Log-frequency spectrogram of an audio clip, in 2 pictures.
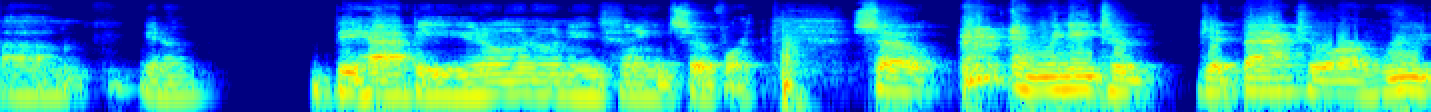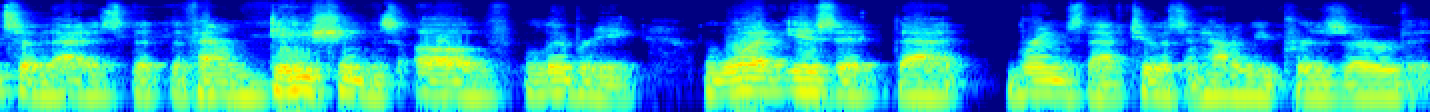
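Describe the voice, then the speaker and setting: Very deep and low, a man's somewhat breathy voice with an American accent moves at a fairly slow pace with fairly even intonation. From United States. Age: 70s. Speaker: online broadcast host. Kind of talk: interview. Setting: public library. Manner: halting, repeats words.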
